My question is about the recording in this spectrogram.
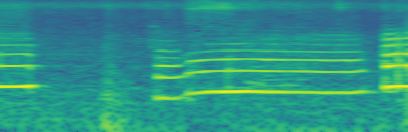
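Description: Trumpet playing solo: a phrase's note ends, there is a short breath, then one long held note that scoops up slightly into pitch before a higher note starts near the end.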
